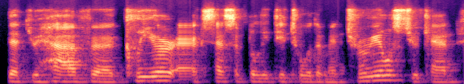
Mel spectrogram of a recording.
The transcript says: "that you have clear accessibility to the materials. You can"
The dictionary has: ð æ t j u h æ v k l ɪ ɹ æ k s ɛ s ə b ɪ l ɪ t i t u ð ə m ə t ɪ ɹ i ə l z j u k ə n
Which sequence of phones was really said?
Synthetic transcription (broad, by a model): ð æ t j u h æ v k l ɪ ɹ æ k s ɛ s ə b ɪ l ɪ t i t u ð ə m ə t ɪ ɹ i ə l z j u k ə n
